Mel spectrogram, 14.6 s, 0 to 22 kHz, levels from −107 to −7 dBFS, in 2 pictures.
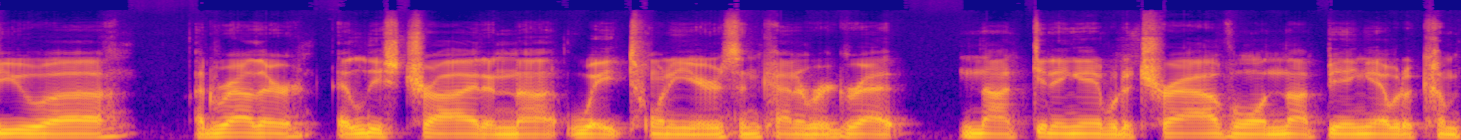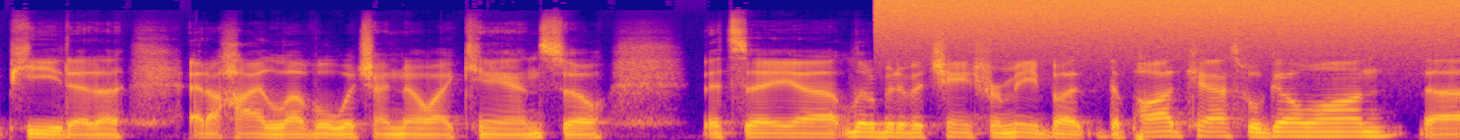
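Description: At 11.69 s, just after "it's a uh", the speech drops to a low bit depth with noise shaping. This lasts until the clip ends at about 14.6 s. The sound behaves like a stream quantised to very few steps, which fits roughly 3 bits. The rounding error is fed back so the noise is pushed up in frequency. It is heard as a steady, thin hiss that climbs strongly toward the top of the band. The hiss sits close in level to the speech itself.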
